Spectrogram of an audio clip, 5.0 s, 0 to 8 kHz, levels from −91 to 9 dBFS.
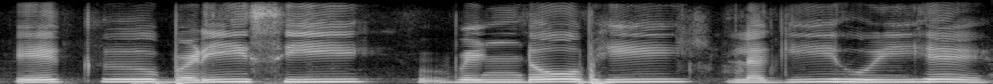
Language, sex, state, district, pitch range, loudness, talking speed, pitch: Hindi, female, Madhya Pradesh, Bhopal, 220-240 Hz, -11 LUFS, 95 wpm, 235 Hz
